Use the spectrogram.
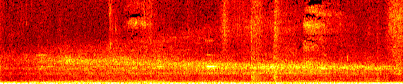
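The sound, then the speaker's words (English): A heavy, steady low rumble with a droning engine tone, like a train rolling past, holding its loudness throughout with no voices. “And that train.”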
